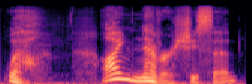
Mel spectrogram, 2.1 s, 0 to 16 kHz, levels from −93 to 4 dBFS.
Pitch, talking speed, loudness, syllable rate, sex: 120 Hz, 145 wpm, -15 LUFS, 4.7 syllables/s, male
